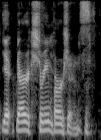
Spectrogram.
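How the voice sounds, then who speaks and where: A man's voice: medium pitch, slow, sharp tone. A man co-hosting a podcast, reading and joking in a rambling way, often restarting his sentences. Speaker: podcast co-host. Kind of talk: casual chat and reading aloud.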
